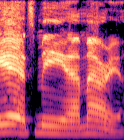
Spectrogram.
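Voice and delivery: plain New York guy voice. Explaining why Mario's voice must be the stereotype, doing Mario as a plain New Yorker. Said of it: "Mario from New York or whatever".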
